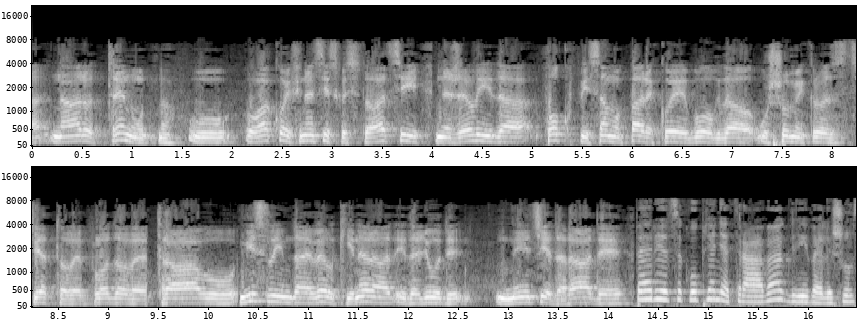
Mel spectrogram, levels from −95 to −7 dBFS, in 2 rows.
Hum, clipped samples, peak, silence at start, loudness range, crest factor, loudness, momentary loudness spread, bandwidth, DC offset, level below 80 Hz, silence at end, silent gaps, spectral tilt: none; under 0.1%; -4 dBFS; 0 s; 1 LU; 12 dB; -17 LUFS; 3 LU; 8.4 kHz; under 0.1%; -44 dBFS; 0 s; none; -5.5 dB/octave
